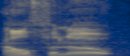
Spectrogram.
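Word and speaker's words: Alphinaud: tulola it still seems it looks like it's a double Gap everything is like alphano but the D is Silent not alanod mids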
